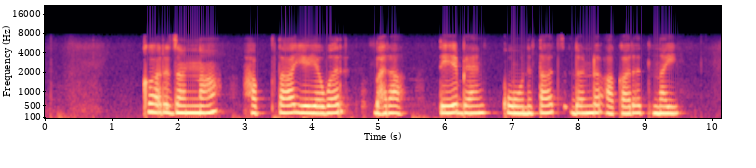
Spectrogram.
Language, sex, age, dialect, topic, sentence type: Marathi, female, 18-24, Northern Konkan, banking, statement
